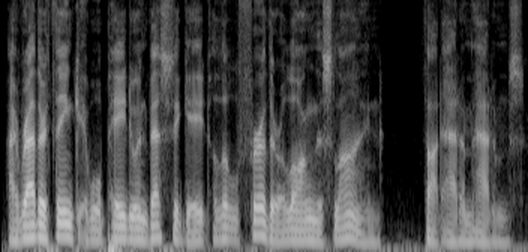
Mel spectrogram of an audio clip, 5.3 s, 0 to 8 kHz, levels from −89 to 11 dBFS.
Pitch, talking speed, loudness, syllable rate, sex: 90 Hz, 195 wpm, -20 LUFS, 5.8 syllables/s, male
